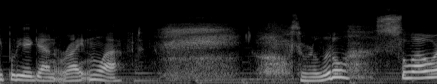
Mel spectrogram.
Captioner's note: inhales and exhales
